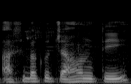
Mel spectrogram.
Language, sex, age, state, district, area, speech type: Odia, male, 18-30, Odisha, Malkangiri, urban, spontaneous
